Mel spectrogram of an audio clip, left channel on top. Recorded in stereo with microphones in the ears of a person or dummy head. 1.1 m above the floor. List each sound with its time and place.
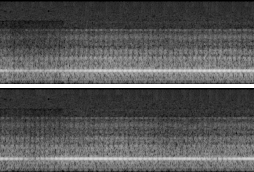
Only background noise.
